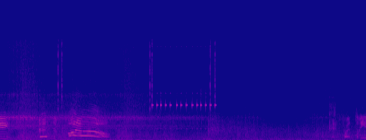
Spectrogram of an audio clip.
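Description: A launcher fires in the real-time strategy game World in Conflict: Soviet Assault, a whooshing, booming discharge with whistling tones, under a steady wash of distant battlefield rumble and faint game chatter.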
